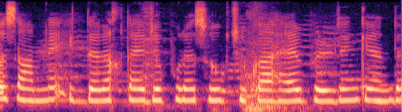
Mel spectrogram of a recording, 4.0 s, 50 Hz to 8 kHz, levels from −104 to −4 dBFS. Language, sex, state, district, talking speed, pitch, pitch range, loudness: Hindi, female, Chandigarh, Chandigarh, 195 wpm, 270 Hz, 265-275 Hz, -15 LUFS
